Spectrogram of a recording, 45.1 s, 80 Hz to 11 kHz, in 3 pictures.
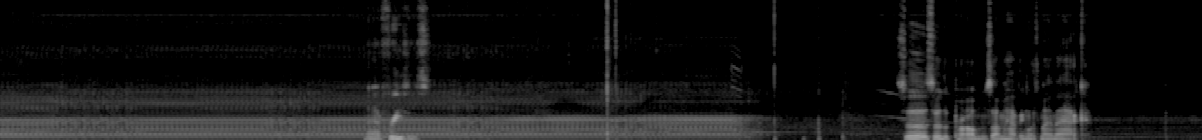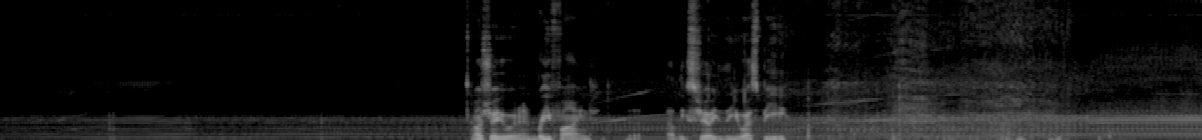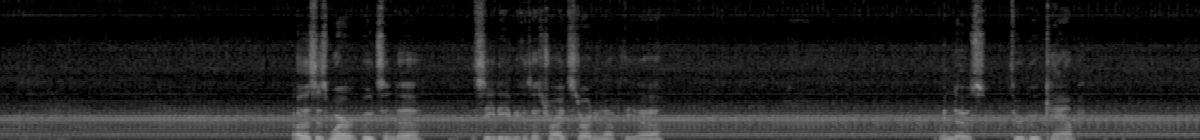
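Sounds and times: computer mechanical hum: 0.0s - 45.0s
laptop electronic buzz: 0.0s - 45.0s
thin high whine: 0.0s - 45.0s
sharp clicks: 7.5s - 7.9s.

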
